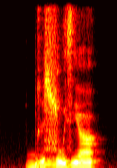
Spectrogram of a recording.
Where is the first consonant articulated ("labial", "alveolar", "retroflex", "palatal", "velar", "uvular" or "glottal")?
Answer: labial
